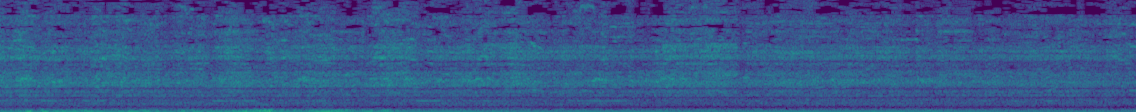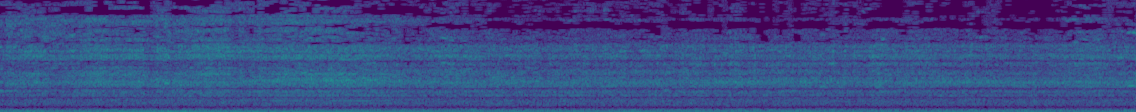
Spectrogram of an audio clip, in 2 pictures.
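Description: A tractor engine drones steadily nearby.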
